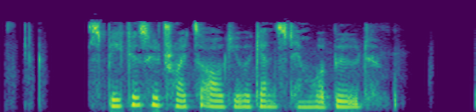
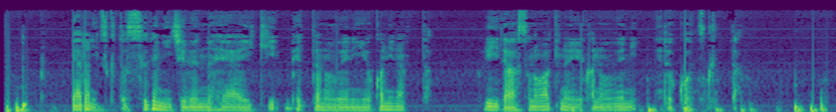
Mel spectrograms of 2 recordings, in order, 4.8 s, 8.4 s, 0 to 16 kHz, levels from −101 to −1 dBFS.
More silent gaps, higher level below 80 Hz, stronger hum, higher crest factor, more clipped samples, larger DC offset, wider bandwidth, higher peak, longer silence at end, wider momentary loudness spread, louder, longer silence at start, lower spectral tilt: neither; second, -60 dBFS vs -34 dBFS; neither; about the same, 18 dB vs 20 dB; neither; neither; second, 8 kHz vs 11.5 kHz; first, -2 dBFS vs -6 dBFS; first, 1 s vs 0.1 s; about the same, 12 LU vs 10 LU; first, -17 LUFS vs -26 LUFS; first, 0.9 s vs 0.05 s; second, -3 dB/octave vs -5.5 dB/octave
